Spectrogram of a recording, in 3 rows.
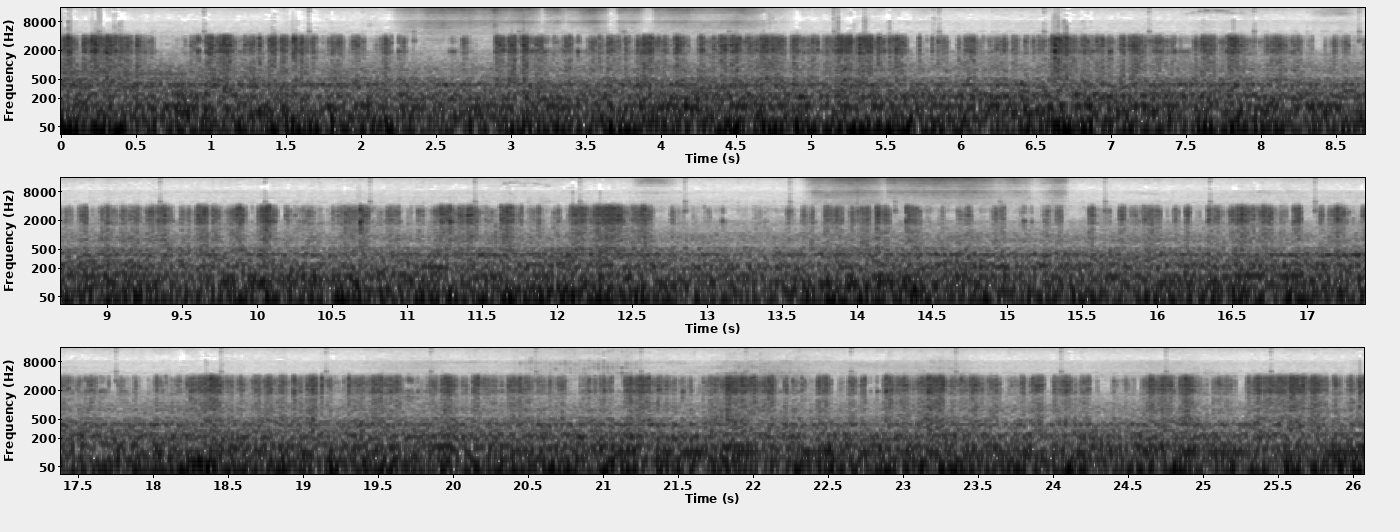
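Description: Inside the cabin of a moving 2023 Suzuki Dezire with a manual gearbox, a steady low drone of road and engine noise is heard, with the engine itself barely audible. Frequent light rattling and clicking sounds over it: a phone camera rattling against the dashboard, and a rosary hung on the dash knocking on the dash cam.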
